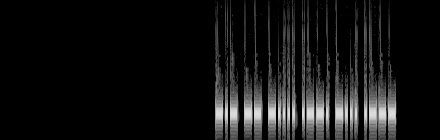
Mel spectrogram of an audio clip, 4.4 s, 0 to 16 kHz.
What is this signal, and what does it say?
Morse code, heard as a keyed tone, about 52 wpm, 700 Hz. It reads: KM6PBJ
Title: USA Call Signs - 6 Characters - Repeated 2x - 50wpm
